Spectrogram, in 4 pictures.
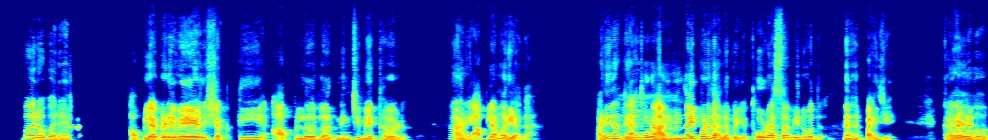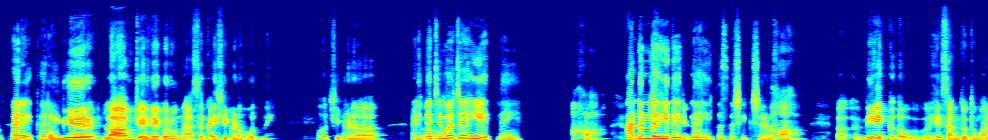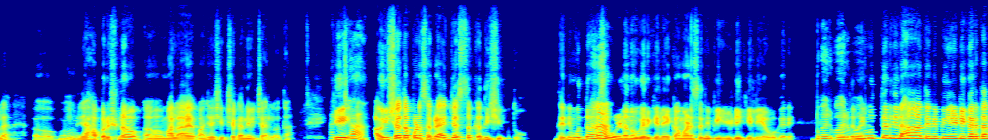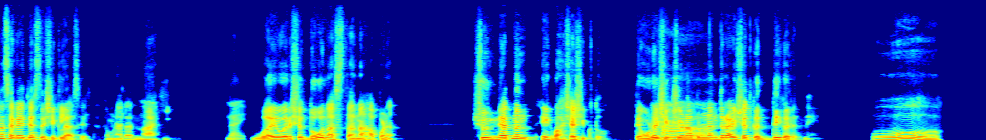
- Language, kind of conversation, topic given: Marathi, podcast, कोर्स, पुस्तक किंवा व्हिडिओ कशा प्रकारे निवडता?
- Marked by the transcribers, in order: other background noise; chuckle; other noise; tapping; chuckle; drawn out: "ओ"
